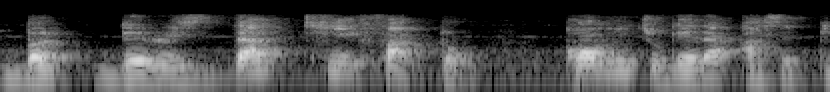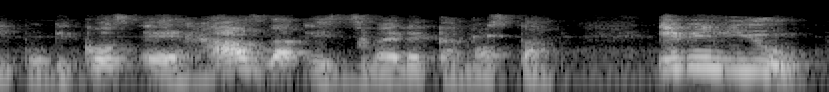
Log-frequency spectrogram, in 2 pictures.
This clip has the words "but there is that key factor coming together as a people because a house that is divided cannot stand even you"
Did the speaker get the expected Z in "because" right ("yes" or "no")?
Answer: no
